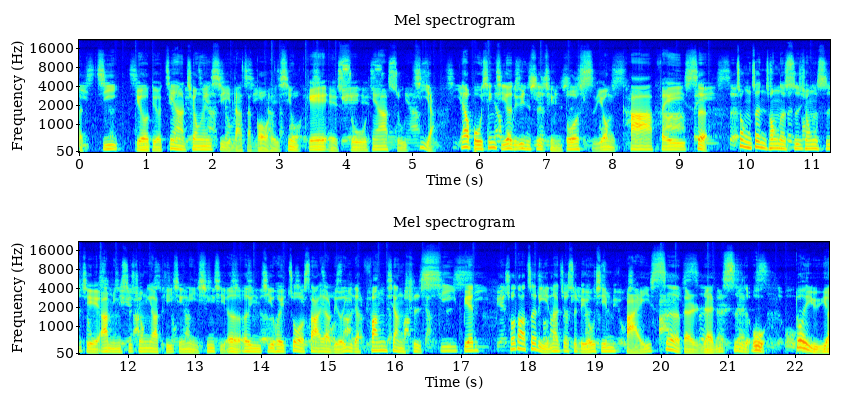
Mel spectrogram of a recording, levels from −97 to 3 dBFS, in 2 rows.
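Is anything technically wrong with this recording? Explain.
Yes. Throughout, the speech is shadowed by a quieter, thinner copy about 13 dB down, arriving around half a second later: echo with no canceller, a far-end loudspeaker feeding back uncancelled.

From 20.68 s to the end, a metallic buzz appears: overlap-add ripple, with level swinging about 11 dB around 100 times per second because reassembled frames don't sum evenly.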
